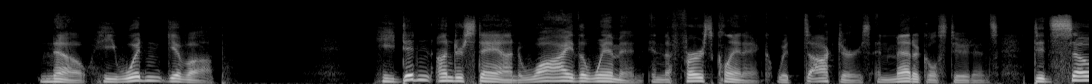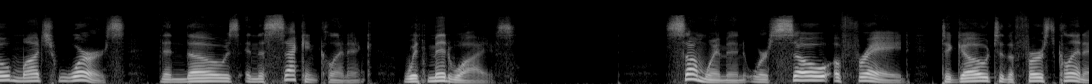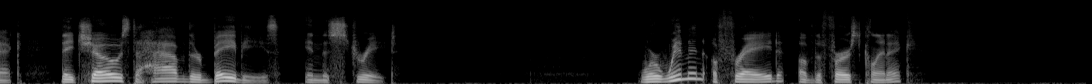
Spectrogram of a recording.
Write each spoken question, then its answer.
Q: Were women afraid of the first clinic?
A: Yes, they were afraid of the first clinic.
